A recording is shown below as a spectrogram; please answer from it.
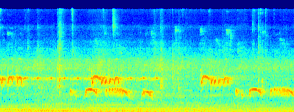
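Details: Local and crossbred zebra doves sung as a master track for luring other doves to reply: staccato trilled cooing phrases in stepped high and lower notes, two song bouts about two seconds apart, with light background hiss.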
